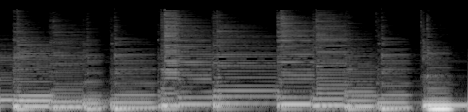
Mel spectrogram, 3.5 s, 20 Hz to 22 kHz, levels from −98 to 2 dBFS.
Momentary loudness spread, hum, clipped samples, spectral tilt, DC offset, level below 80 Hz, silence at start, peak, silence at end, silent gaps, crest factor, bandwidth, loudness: 15 LU; none; under 0.1%; -9 dB/octave; under 0.1%; -50 dBFS; 0 s; -8 dBFS; 0 s; none; 18 dB; 9.2 kHz; -27 LUFS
